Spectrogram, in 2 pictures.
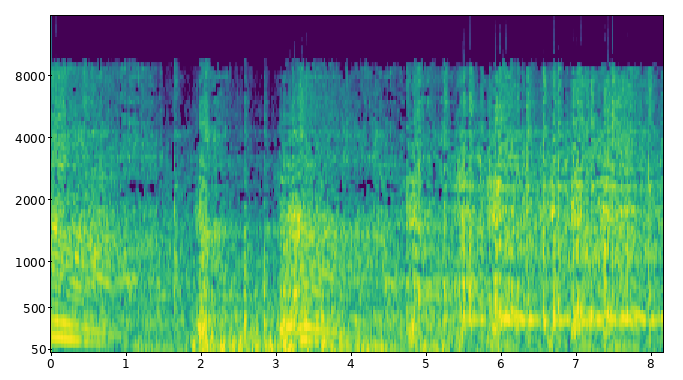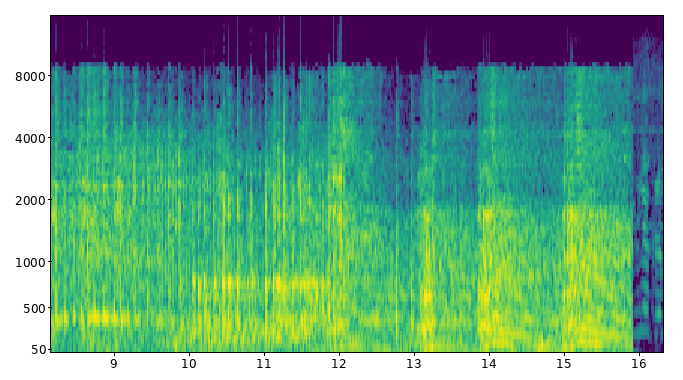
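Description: Motorcycle fitted with a new Most high-mount exhaust, 110-80 size, revving hard through repeated rising and falling throttle blips, loud and close throughout with no talk.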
